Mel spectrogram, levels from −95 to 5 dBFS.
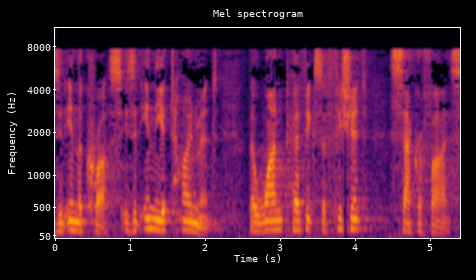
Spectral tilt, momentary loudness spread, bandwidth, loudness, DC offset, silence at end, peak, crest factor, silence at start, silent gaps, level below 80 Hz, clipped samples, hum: -3.5 dB/octave; 7 LU; 8.2 kHz; -21 LUFS; under 0.1%; 0 s; -4 dBFS; 20 dB; 0 s; none; -60 dBFS; under 0.1%; none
